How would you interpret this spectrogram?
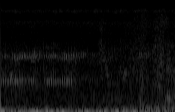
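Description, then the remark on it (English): Swamp ambience with frogs croaking steadily over a low, constant rumble of background noise, plus thin sustained chirping tones. Fairly quiet and even, with no voices. “Wandering through the swamp,”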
